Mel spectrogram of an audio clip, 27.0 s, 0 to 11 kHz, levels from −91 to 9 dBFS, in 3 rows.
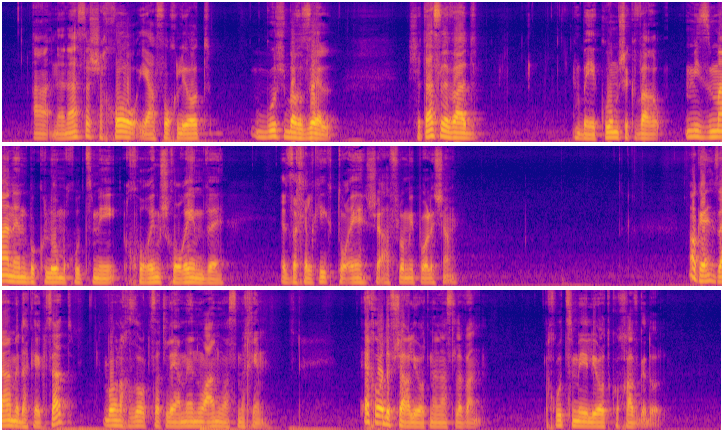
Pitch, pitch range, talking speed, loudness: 105 Hz, 95-115 Hz, 100 wpm, -13 LUFS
